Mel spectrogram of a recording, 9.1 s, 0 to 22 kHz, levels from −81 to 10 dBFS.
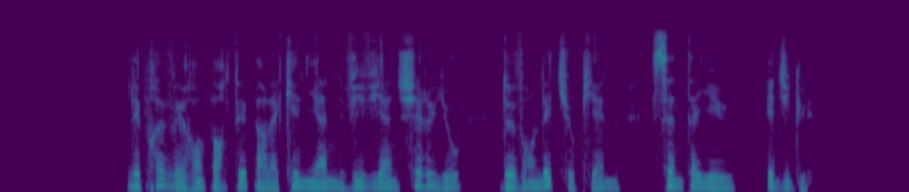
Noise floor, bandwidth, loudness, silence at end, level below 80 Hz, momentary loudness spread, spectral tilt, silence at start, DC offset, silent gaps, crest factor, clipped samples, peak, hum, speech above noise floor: under -90 dBFS; 11.5 kHz; -43 LUFS; 1 s; -74 dBFS; 13 LU; -4 dB/octave; 1.3 s; under 0.1%; none; 22 dB; under 0.1%; -22 dBFS; none; over 47 dB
